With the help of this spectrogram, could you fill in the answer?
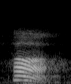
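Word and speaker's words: ה: So when you say the letter Hey, it's actually pronounced in Hebrew, ha, which is pure breath.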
